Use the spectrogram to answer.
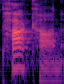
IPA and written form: pɑkɑn (pecan)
